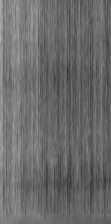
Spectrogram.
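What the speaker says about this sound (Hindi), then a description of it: "इस पहल के लिए जोरदार तालियां होनी चाहिए सरकार की।" Applause from an audience at a rural government outreach gathering in a village panchayat, a steady, fairly soft wash of clapping over a low constant hum, continuing evenly throughout.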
